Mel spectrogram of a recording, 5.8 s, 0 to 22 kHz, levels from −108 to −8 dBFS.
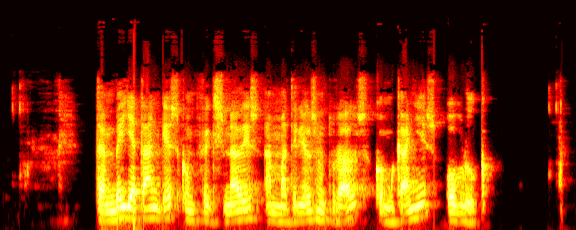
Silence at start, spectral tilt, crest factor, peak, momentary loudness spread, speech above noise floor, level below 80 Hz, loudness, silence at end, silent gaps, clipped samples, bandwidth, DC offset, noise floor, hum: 0.6 s; -4.5 dB/octave; 20 dB; -2 dBFS; 9 LU; 67 dB; -60 dBFS; -19 LUFS; 0.15 s; 0.85-0.95 s, 5.09-5.16 s, 5.26-5.30 s, 5.43-5.47 s; under 0.1%; 7.2 kHz; under 0.1%; -86 dBFS; none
